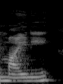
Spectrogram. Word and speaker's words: Meine: david help me understand help me pronounce your last name correctly because i want to say miney that's correct that's correct yeah i got it right so carla and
